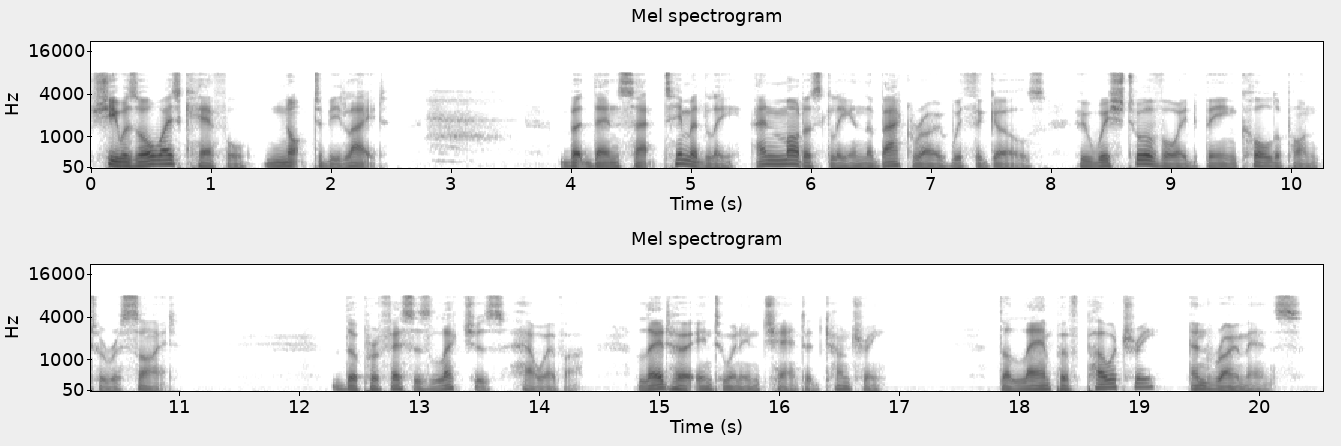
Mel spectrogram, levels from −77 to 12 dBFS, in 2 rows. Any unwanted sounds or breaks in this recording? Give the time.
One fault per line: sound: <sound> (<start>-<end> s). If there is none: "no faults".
sound: sigh (2.8-3.6 s)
